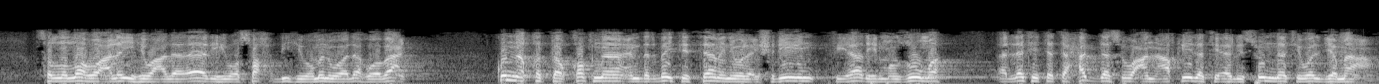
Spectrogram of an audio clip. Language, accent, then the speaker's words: Arabic; Egypt; نحن أبناء مصر،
